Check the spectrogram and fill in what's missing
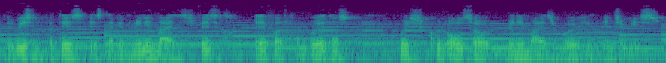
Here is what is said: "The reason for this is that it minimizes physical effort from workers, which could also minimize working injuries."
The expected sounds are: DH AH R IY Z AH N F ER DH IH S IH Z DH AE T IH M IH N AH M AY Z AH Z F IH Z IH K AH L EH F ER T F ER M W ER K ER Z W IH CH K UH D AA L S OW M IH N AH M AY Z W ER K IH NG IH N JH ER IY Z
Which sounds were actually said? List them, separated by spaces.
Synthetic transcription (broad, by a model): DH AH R IY S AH N F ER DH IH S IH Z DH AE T IH M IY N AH M AY S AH S F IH S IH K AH L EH F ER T F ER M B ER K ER S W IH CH K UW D AA L S OW M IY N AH M AY S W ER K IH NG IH N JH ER IY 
